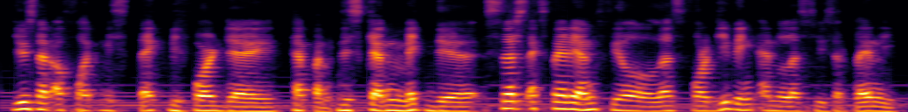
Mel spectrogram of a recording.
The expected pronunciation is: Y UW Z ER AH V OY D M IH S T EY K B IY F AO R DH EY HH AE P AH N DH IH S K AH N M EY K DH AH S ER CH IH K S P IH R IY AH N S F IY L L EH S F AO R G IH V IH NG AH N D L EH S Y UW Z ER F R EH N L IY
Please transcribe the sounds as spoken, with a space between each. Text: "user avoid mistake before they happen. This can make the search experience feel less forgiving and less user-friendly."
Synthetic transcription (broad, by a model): Y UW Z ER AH W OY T M IH S T EY K B IY F AO R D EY HH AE P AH N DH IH S K AH N M EY K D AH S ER S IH K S P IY R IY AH N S F IY L L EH S F AO R G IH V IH NG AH N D L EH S Y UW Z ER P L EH N L IY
